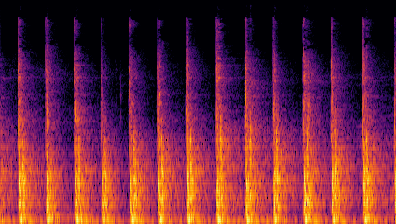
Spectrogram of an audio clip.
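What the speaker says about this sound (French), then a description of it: "vous prenez votre poulet, vous tapotez comme ça légèrement." A rolling pin pounds raw chicken in a home kitchen, about a dozen evenly spaced, close thuds in a steady rhythm with no talk.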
